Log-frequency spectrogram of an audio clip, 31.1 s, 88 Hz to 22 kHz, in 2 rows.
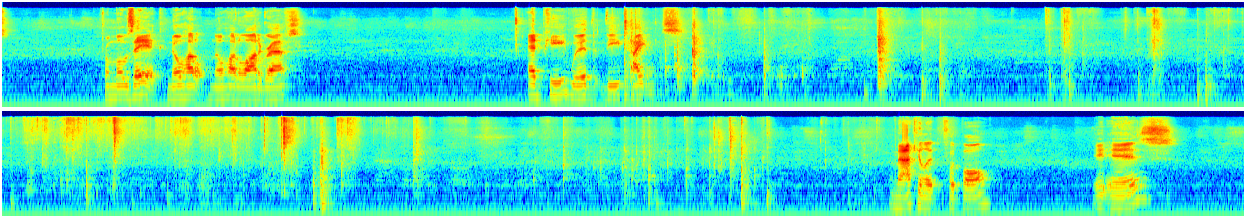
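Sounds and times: steady low hum: 0:00.0 - 0:31.0
cardboard boxes knocking on table: 0:07.8 - 0:10.2, 0:14.9 - 0:17.0
cellophane wrap crinkling: 0:15.2 - 0:20.6.

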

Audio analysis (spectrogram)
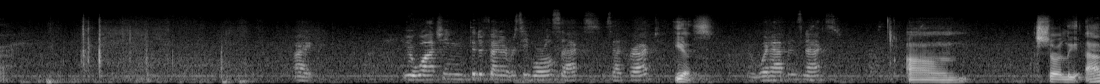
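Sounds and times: steady buzzing hum: 0:00.0 - 0:11.0
person speaking: 0:08.8 - 0:09.7.

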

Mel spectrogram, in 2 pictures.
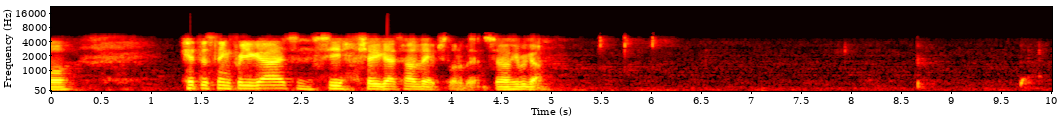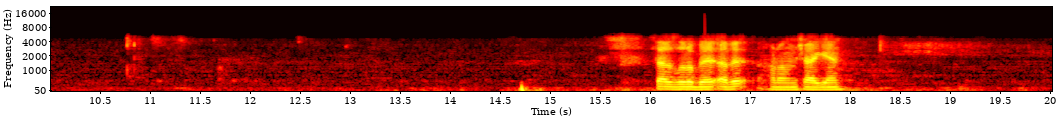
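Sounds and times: small clicks: 0:05.5 - 0:06.2.

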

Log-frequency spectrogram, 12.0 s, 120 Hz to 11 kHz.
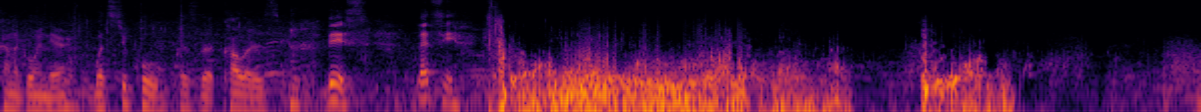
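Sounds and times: water sloshing and gurgling: 0:04.8 - 0:12.0.

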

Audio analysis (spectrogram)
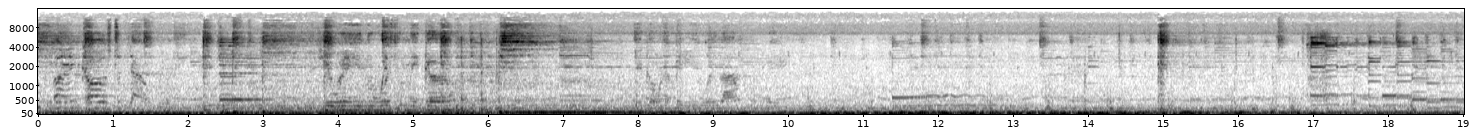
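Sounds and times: car cabin road rumble: 0:00.0 - 0:19.0
music over car stereo: 0:00.0 - 0:19.0.

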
